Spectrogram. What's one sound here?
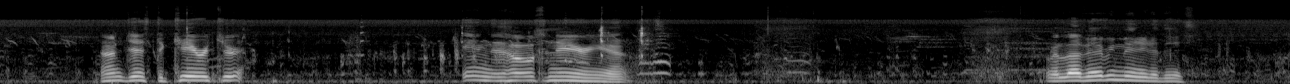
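Roosters crow loudly nearby.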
